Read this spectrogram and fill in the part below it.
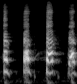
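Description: A hen clucks four times in quick, evenly spaced bursts, close and clear as a sound effect in a spoken audio story.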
